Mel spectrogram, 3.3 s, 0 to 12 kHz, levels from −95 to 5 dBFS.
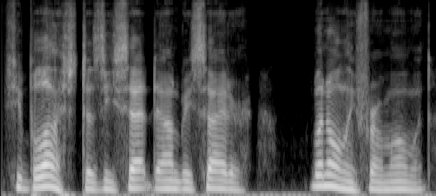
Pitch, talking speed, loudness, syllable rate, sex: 140 Hz, 240 wpm, -18 LUFS, 6.6 syllables/s, male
